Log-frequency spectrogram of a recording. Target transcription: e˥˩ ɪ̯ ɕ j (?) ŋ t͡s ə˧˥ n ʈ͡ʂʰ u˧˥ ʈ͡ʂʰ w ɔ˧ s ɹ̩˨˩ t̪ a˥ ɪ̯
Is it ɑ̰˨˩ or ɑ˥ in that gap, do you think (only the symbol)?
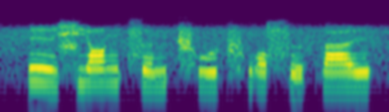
ɑ˥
